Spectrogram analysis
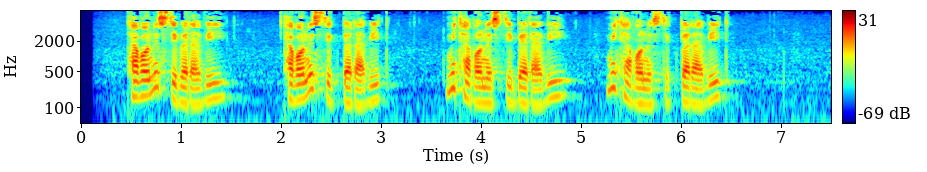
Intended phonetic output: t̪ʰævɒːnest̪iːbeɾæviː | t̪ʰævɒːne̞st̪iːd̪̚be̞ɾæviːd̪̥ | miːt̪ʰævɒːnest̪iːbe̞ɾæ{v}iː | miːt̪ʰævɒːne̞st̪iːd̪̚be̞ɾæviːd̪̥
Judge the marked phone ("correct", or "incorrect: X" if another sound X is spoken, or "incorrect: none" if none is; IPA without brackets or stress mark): correct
